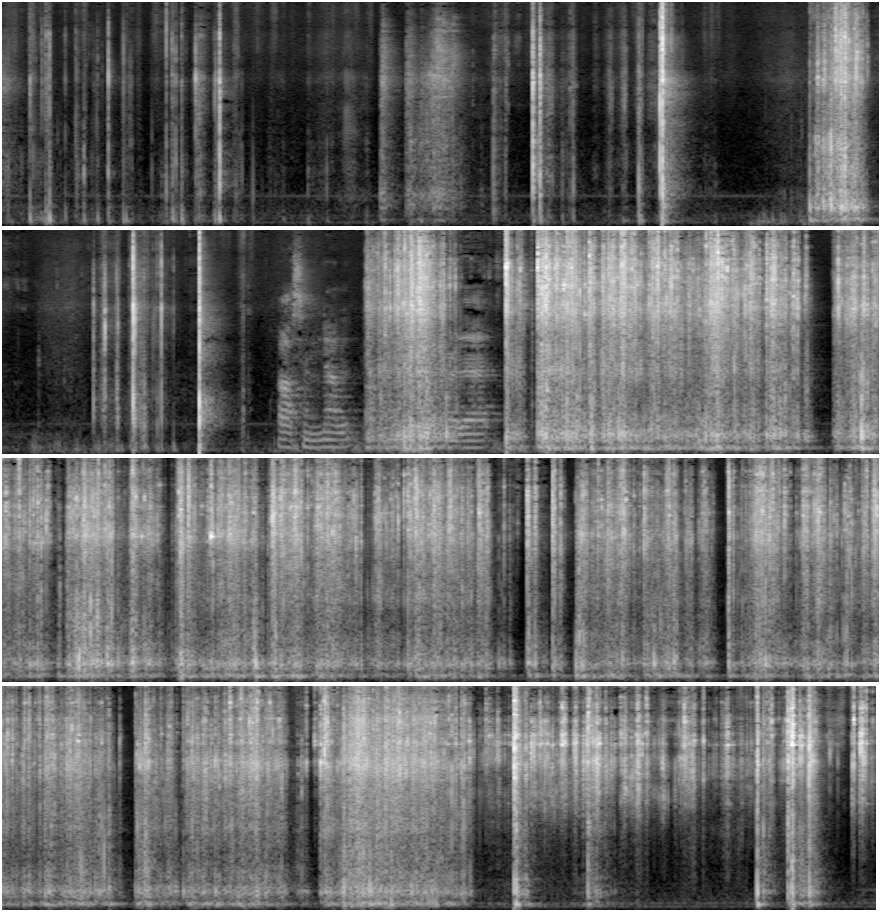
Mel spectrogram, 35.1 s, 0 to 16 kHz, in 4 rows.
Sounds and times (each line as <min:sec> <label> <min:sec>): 0:12.4 Lego bricks clicking together 0:35.0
